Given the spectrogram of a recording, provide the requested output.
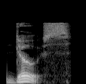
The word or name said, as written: dose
